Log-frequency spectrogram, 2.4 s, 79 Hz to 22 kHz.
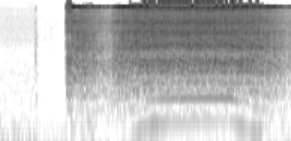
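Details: Spektrum Firma 160 ESC in a 6S rig, after switching the transmitter throttle to reverse, 100% forward and 25% reverse: a sharp clean whine rises and holds high at full forward throttle, then winds down smoothly. Normal.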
